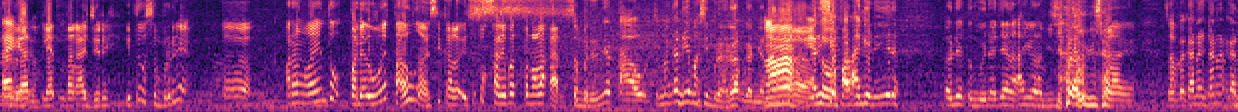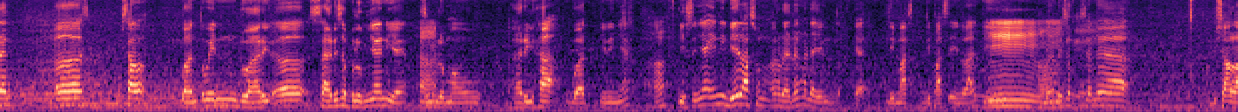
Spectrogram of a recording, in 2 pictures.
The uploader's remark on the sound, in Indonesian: Take kali ini di pinggir jalan, dinikmati ya ambience kendaraan bermotor mondar-mandir.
